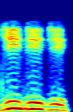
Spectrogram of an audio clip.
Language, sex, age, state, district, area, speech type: Hindi, male, 18-30, Madhya Pradesh, Gwalior, urban, conversation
